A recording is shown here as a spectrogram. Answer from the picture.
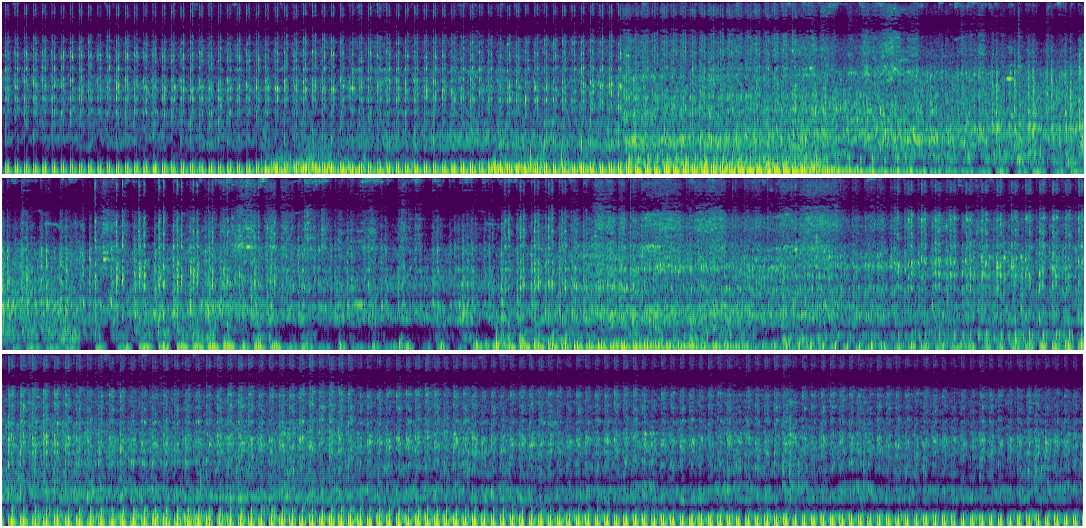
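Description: Massey Ferguson tractor's diesel engine running steadily under load as it pulls a tine cultivator through the soil. Its low note falls away for several seconds in the middle, then comes back.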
